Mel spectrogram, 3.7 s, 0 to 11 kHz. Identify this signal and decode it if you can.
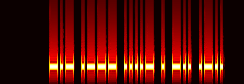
Morse code, heard as a keyed tone, about 31 wpm, 700 Hz. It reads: KJ4EDL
